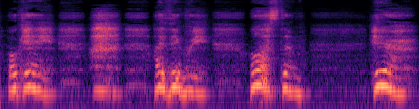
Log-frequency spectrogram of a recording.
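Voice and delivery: panting after running away; out of breath. Acted. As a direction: speak between heavy breaths. Catching breath after fleeing.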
